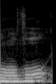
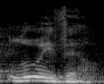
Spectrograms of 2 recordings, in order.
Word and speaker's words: Louisville: And by the way, I used to live in Louisville. It took me a while to figure this out, but you don't say Louisville, right? Right? It's Louisville, okay? L-O-A-V-U-L. That's how you say it.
